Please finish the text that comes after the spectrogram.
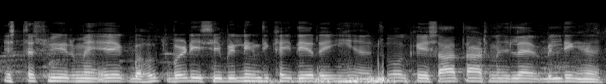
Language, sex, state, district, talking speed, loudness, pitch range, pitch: Hindi, male, Rajasthan, Bikaner, 190 wpm, -12 LUFS, 140-150 Hz, 145 Hz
